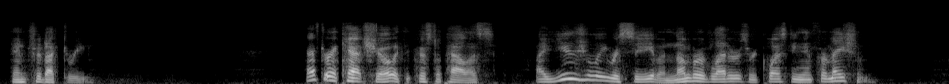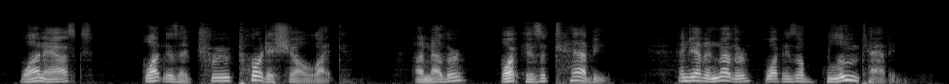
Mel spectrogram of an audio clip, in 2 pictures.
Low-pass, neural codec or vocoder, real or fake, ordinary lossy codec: 7.2 kHz; codec, 24 kHz, 1 kbps, SNAC; fake; AAC, 32 kbps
